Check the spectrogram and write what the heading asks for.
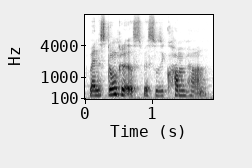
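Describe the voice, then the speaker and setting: A woman voicing a frightened young boy who speaks in a hushed, resigned way in a spooky story reading. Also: medium pitch, fairly even intonation, quick pace, vocal fry, faint music behind, natural voice. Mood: fearful. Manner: hushed, fearful.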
